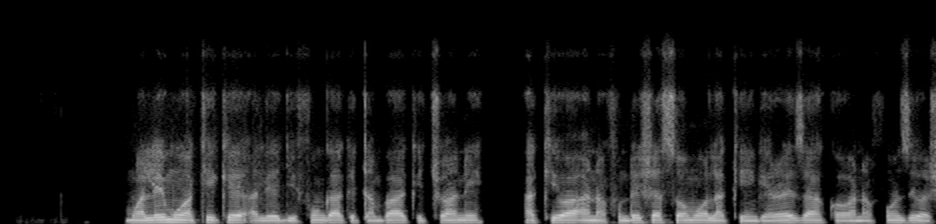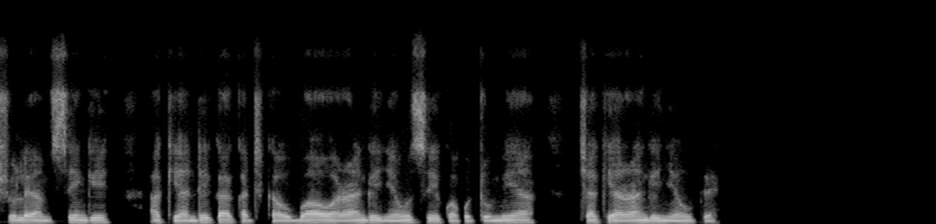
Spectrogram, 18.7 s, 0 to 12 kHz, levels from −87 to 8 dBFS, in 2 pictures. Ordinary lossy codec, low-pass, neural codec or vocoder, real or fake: Opus, 32 kbps; 7.2 kHz; none; real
